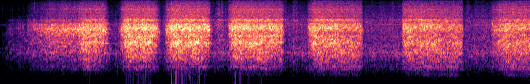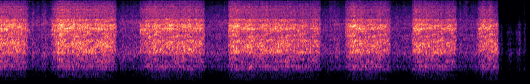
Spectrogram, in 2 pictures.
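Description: An Eskimo powered ice auger with a new bit drills a hole through lake ice, its harsh rasping whine coming in about a dozen repeated bursts with short pauses, close and loud, no talking.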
